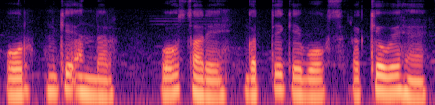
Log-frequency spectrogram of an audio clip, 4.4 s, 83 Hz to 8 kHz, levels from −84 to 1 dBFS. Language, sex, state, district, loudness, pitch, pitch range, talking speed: Hindi, male, Uttar Pradesh, Saharanpur, -18 LUFS, 135 Hz, 125-145 Hz, 150 wpm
